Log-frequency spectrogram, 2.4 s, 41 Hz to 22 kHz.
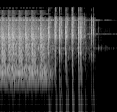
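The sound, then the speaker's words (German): An MP5 submachine gun fires in a video game, first in a loud, sustained rapid burst and then in a string of sharp, separate shots before cutting off to silence. “Eine MP5.”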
